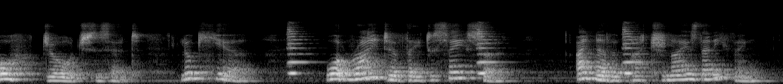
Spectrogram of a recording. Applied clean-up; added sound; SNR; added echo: none; Bowed string instrument; 6 dB; reverberation time 1.2 s.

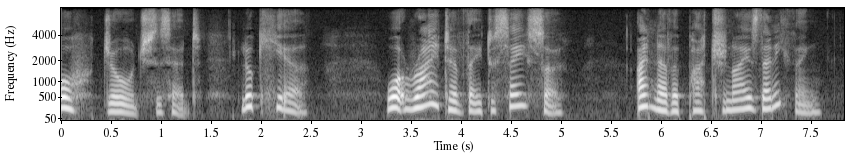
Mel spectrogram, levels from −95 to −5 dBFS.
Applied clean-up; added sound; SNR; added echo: none; none; none; none.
